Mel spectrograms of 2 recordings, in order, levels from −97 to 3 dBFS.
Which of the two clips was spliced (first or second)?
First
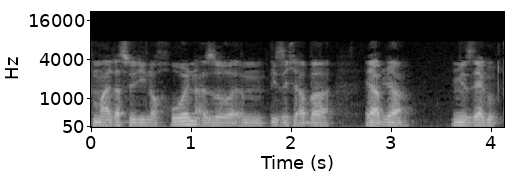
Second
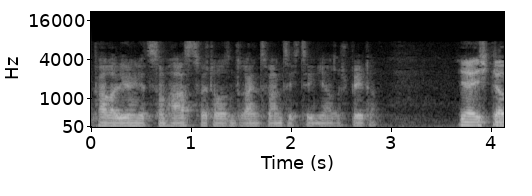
first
